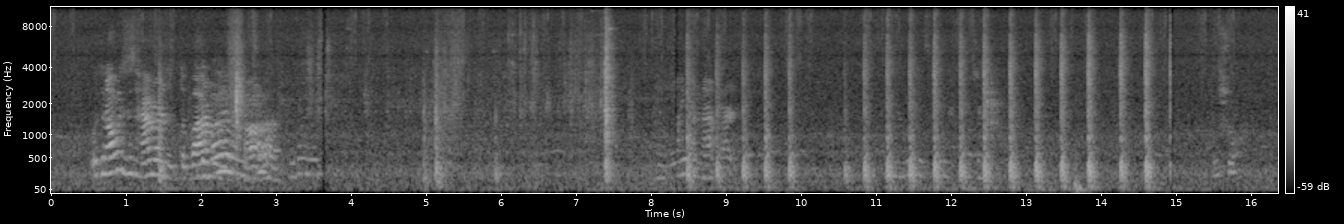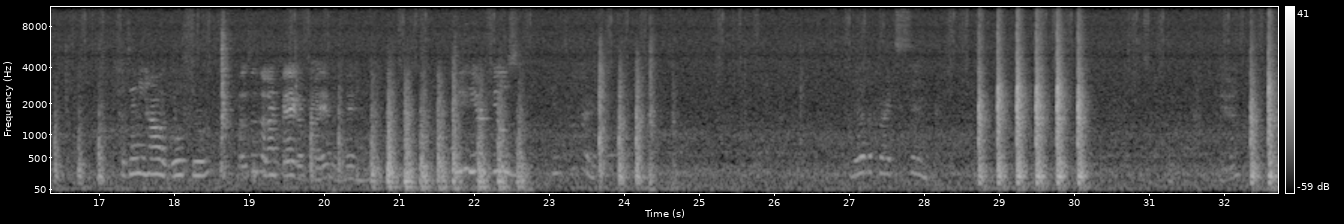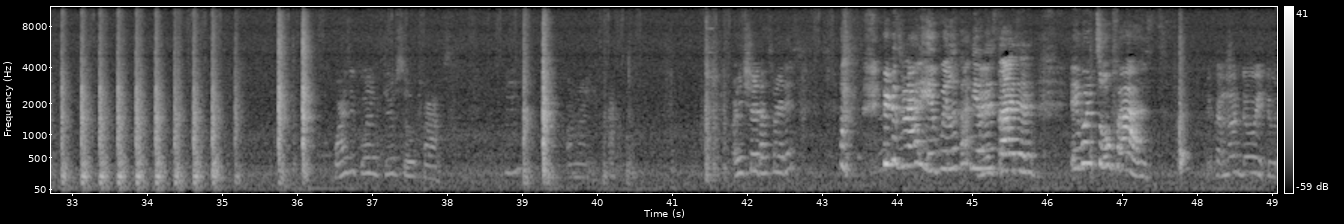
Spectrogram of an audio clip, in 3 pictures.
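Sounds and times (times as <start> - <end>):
hammer tapping nails: 10.6 - 14.8, 32.4 - 36.3
hammer striking nails: 32.4 - 36.3.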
